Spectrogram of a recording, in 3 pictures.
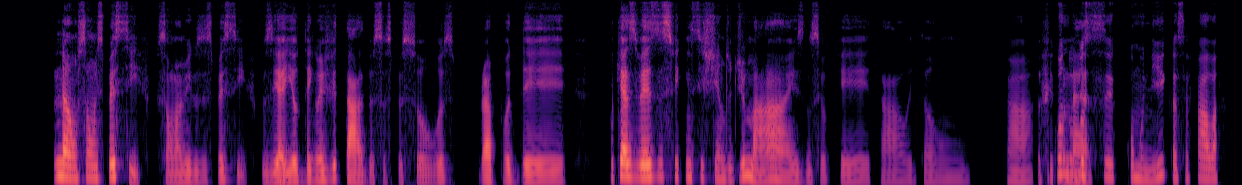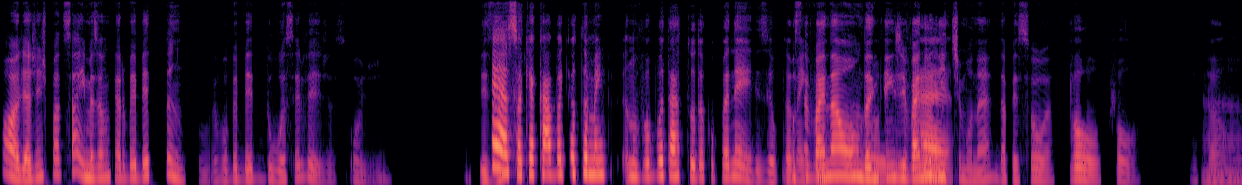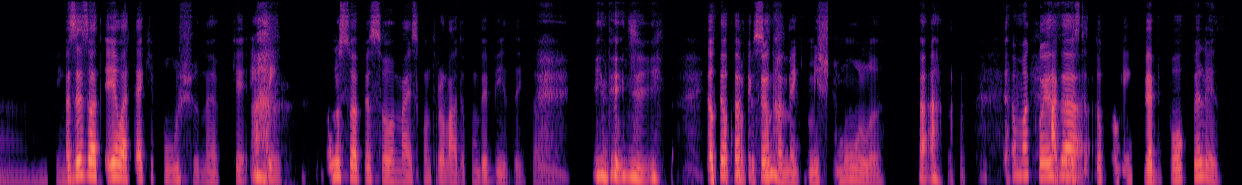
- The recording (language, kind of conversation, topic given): Portuguese, advice, Como lidar quando amigos te pressionam a beber ou a sair mesmo quando você não quer?
- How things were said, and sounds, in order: tapping; chuckle; chuckle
